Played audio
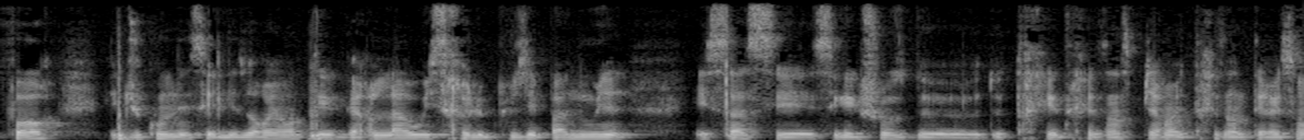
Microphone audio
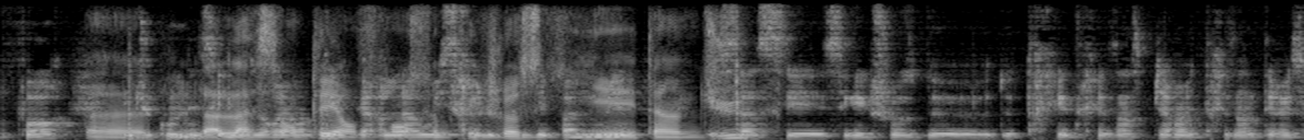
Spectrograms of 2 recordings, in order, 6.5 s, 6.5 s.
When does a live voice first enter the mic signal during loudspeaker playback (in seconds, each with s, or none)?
0.4 s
